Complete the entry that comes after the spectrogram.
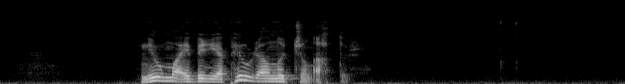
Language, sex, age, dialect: Faroese, male, 36-60, Norðurstreymoy/Eysturoy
